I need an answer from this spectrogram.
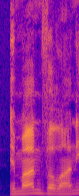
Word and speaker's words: Iman Vellani: Like, even just the actress Iman Vellani, am I pronouncing that correct?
